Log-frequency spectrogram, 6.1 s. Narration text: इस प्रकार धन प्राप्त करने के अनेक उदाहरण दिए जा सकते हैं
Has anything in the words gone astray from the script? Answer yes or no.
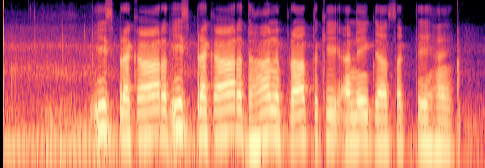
yes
